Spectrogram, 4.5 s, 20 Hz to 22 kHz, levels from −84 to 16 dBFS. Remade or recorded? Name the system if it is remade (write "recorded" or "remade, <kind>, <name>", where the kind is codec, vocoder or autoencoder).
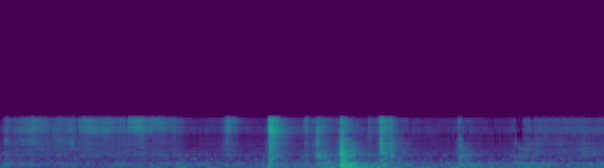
remade, vocoder, BigVGAN v2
